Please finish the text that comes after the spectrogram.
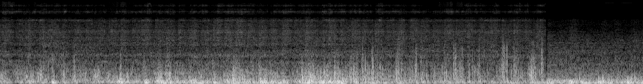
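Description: A train on the rails in Madhya Pradesh, running late toward Nainpur Junction on a Kumbh Mela special from Kerala to Gaya, gives a steady, loud, close rumble and clatter with wind buffeting the microphone throughout.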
